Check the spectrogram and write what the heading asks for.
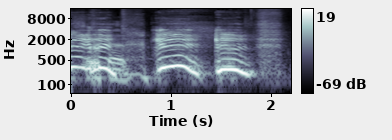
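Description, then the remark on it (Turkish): Someone clears their throat three times in quick succession, each a short, voiced, rasping burst, fairly loud with brief pauses between them and no talking. “Yok ya valla boğazıma bir.”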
